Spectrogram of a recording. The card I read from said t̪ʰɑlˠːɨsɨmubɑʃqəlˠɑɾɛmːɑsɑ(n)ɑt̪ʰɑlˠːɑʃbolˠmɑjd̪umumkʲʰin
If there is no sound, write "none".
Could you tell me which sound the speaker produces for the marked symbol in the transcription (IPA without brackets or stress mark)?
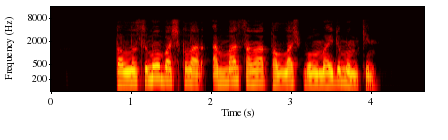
ŋ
